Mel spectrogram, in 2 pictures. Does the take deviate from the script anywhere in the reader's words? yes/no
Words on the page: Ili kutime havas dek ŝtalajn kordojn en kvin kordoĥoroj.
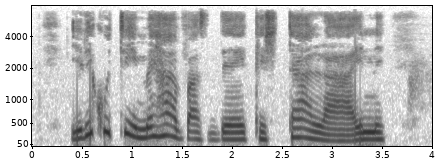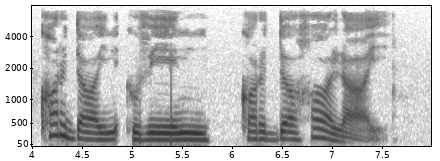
yes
